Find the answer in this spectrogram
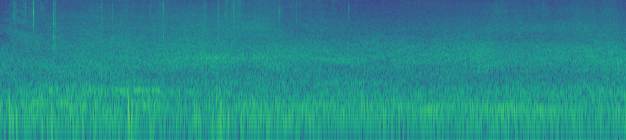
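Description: Steady low rumble of an idling car engine, with a few faint clicks.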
